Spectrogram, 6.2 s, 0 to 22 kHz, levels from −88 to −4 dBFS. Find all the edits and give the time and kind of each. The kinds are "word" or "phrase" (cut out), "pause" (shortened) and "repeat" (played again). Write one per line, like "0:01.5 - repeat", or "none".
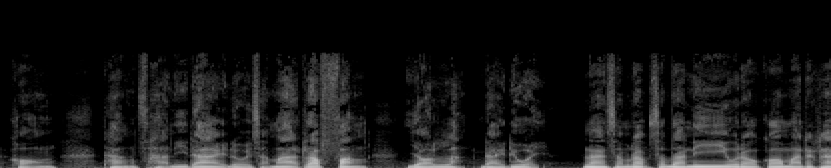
none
